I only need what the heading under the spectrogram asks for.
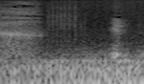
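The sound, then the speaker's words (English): A single yawn, a drawn-out breathy exhale with a brief airy rise near the end, over a steady low background rumble. No speech. “I just yawned.”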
